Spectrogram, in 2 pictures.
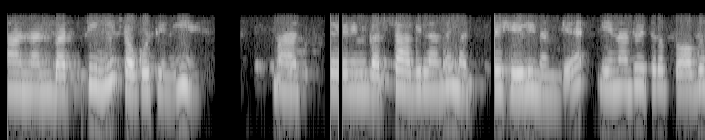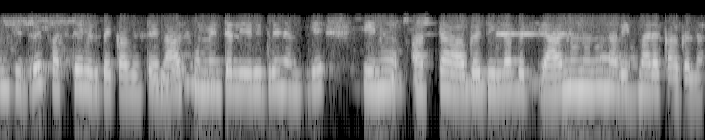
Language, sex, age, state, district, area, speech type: Kannada, female, 18-30, Karnataka, Kolar, rural, conversation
